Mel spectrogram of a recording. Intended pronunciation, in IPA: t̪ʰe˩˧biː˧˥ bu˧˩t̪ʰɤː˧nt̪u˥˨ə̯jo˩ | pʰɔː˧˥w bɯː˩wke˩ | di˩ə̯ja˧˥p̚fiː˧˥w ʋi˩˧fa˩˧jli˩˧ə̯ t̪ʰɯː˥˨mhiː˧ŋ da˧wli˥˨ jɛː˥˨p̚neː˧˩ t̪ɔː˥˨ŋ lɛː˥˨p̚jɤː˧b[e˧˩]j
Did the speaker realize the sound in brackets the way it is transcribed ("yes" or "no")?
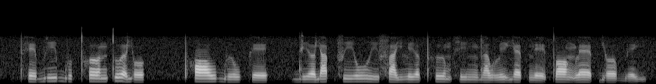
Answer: yes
